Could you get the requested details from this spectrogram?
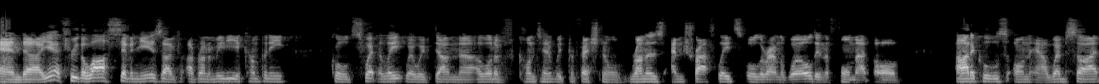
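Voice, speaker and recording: A man with an Australian accent talks at a very fast pace in a bright, sharp tone with fairly even intonation. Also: medium pitch for a man. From Australia, Gold Coast. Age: 30s. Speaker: runner and running media founder. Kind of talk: podcast interview.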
